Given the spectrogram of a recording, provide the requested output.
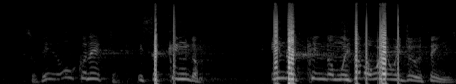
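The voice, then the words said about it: Luganda-influenced English accent. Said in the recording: “our accent. So much that even after traveling 8,000 kilometers away from home, you can't get me to speak some English words properly. ... I have my Luganda thing in it there. It's just mixed in there.”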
